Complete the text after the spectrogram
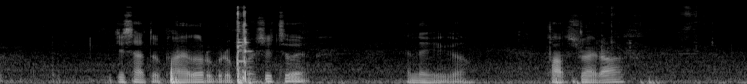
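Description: A plastic light cover clicks as a hand pries it off.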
